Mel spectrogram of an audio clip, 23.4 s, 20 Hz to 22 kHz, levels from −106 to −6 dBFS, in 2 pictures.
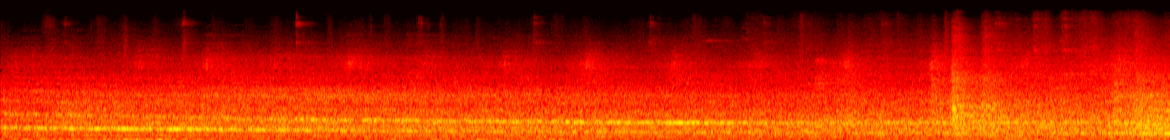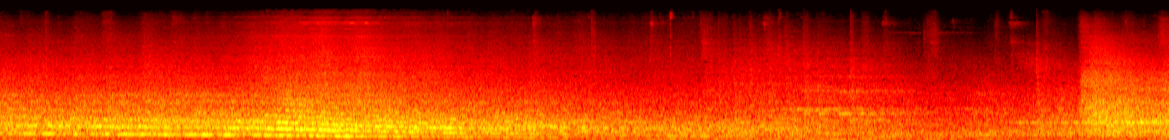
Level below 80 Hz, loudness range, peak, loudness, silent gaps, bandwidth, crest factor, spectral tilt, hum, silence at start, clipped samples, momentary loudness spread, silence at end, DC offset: -58 dBFS; 10 LU; -20 dBFS; -38 LUFS; none; 15.5 kHz; 18 dB; -6.5 dB/octave; none; 0 s; under 0.1%; 12 LU; 0 s; under 0.1%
